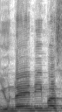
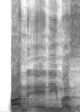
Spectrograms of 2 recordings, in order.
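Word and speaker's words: unanimous: ठीक है दोस्तों, जो चीज फुली इन अग्रीमेंट होता है, यूनैनिमस होगा इसका प्रोनाउंसिएशन, ध्यान दे लेना दोस्तों, अनएनिमस नहीं है, यूनैनिमस याद रखना मित्रों।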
